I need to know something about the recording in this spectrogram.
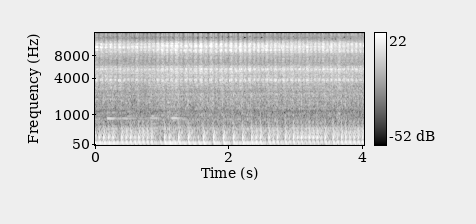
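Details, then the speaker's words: Old Yamaha Jupiter MX with rough running and hard starting, cold morning, retested after reattaching the fuel hose: idle with uneven, hiccuping firing that keeps faltering and the engine dies; automatic fuel tap suspected, still passing much fuel. "mati lagi yang Yes ternyata masih Emangnya kenapa dibilang masih karena masih agak brebet ya karena masih hebat Mati mati"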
